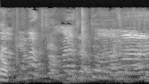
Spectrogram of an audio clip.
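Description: Indistinct chatter of several voices talking over one another, children's voices among them.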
